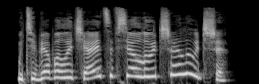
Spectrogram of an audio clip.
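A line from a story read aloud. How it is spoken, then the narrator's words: Joyful praise. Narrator (Russian): радостно похвалила ее Гретель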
